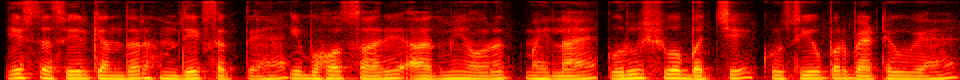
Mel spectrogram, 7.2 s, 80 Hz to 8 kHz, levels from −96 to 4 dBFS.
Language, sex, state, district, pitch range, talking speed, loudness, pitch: Hindi, male, Bihar, Bhagalpur, 125-140 Hz, 185 wpm, -30 LUFS, 130 Hz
